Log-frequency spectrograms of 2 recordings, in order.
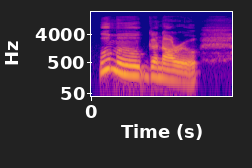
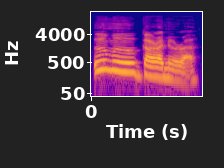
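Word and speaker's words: Umuganura: have the Festival of umu garu uh excuse me I think I mispronounced that let me try this again umu gura there we go uh this is a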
